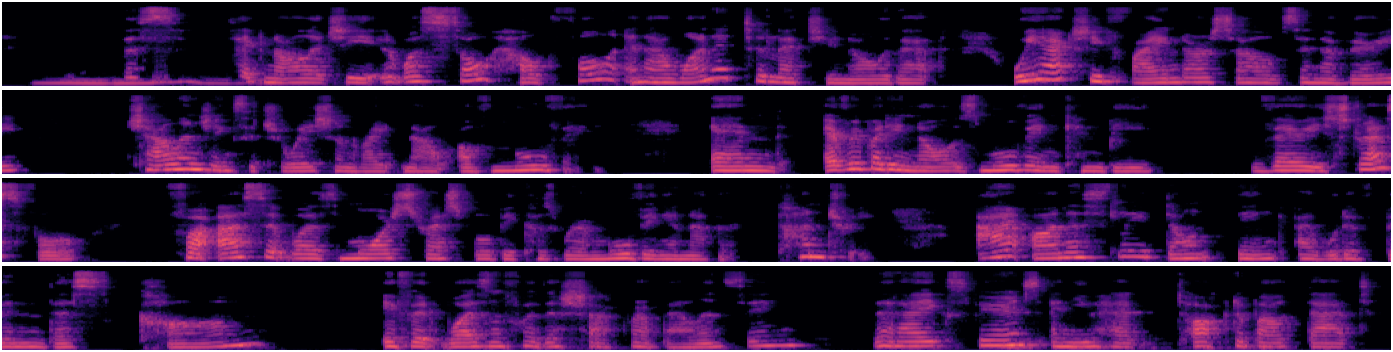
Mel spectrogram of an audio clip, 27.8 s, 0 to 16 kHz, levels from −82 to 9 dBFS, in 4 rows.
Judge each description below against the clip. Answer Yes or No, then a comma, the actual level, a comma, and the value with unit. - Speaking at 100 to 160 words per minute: Yes, average, 155 wpm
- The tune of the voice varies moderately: Yes, average, 3.8 semitones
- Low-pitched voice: No, medium, 175 Hz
